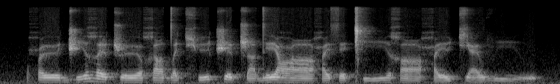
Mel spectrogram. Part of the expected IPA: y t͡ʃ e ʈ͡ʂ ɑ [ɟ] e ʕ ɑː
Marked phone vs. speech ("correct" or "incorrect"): incorrect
